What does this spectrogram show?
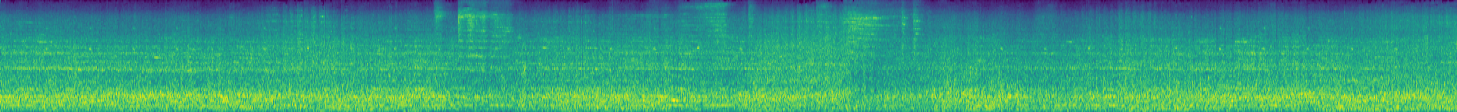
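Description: Loaded coal hopper cars rolling past: a steady rumble and clatter of steel wheels on the rails, with brief high wheel squeals a few times in the middle.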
